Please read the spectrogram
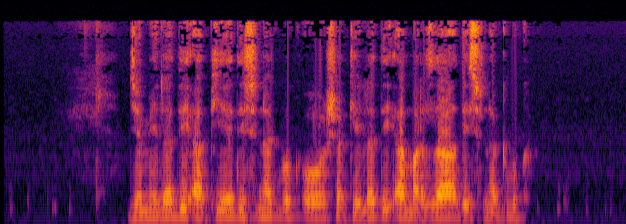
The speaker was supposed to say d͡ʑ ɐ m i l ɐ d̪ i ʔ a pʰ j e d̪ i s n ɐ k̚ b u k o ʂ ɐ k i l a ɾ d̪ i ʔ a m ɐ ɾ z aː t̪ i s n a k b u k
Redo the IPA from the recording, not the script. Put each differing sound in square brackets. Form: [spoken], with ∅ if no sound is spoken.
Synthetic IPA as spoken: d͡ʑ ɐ m i l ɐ d̪ i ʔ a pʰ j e d̪ i s n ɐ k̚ b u k o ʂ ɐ k i l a [∅] d̪ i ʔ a m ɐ ɾ z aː [d̪] i s n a k b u k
